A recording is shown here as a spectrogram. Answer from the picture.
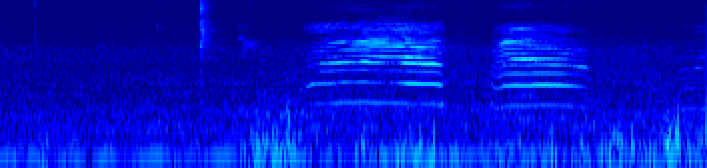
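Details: After a quiet stretch with low rumble and a knock, a stray female cat that came running and climbed into a lap gives two clear, drawn-out meows about a second apart, the first longer and louder.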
